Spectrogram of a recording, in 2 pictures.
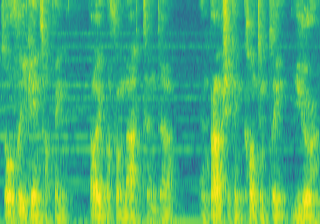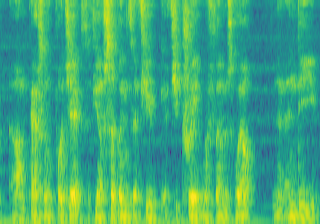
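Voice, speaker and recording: Male host, about thirty, extremely deep and soft-toned, halting reflective talk, faint music. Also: little pitch movement. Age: around thirty. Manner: halting, thoughtful, repeats words. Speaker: video host. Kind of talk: reflective casual discussion. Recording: roomy echo, faint music.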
